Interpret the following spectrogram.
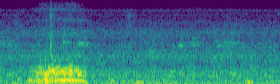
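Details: Bonggu, a poodle worn out from a walk, gives a single short raspy snore lasting under a second, followed by quiet breathing in a still room.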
